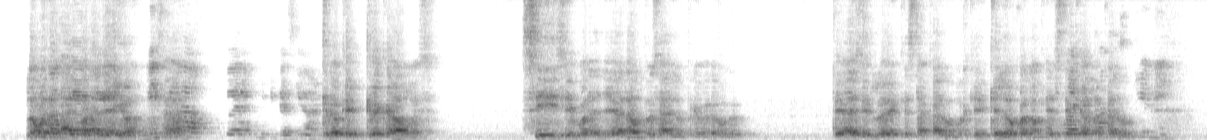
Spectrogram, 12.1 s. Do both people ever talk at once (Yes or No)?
Yes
